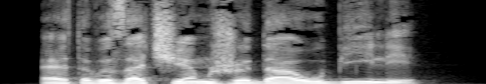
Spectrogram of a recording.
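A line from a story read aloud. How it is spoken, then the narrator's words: Thunderous exclamation. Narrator (Russian): громогласно воскликнул Чертопханов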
